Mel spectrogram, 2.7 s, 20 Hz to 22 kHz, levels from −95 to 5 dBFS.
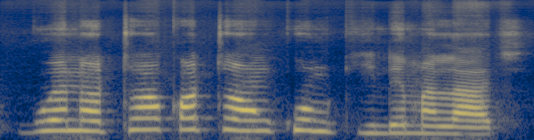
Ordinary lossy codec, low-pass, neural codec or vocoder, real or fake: none; none; codec, 44.1 kHz, 7.8 kbps, DAC; fake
